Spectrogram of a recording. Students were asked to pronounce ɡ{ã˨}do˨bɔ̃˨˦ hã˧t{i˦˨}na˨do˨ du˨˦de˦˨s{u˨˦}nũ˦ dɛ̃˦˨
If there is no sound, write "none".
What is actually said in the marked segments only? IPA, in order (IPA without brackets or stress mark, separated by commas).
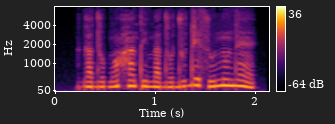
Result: a˨, i˨, u˨˦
